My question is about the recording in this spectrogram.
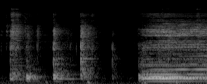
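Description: A 7-inch vinyl single playing on a turntable, the opening of a soul record. There are four sharp percussive hits, then about one and a half seconds in the full band comes in with sustained chords.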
